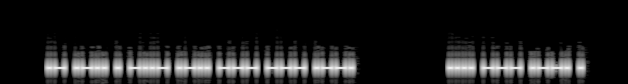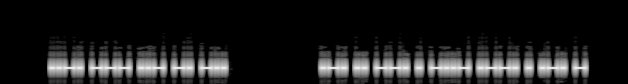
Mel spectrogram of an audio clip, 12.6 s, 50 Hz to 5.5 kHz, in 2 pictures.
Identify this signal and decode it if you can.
Morse code, heard as a keyed tone, about 34 wpm, 550 Hz. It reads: ALEXLOOP HOPE FOUND RIGEXPERT
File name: Ultimate Word List / 35WPM Ultimate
